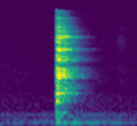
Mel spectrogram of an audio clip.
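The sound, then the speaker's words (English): A single bright clink of glasses touching in a toast, with a sharp high-pitched ring that fades out within half a second. No one speaks. “Well, cheers.”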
